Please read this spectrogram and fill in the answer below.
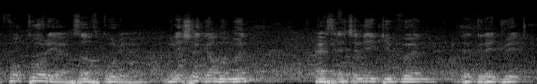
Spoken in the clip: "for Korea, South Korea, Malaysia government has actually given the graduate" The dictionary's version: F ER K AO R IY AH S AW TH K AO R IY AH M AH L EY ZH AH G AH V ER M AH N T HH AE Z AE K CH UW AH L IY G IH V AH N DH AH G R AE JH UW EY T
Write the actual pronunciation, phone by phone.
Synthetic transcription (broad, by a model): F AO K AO R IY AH S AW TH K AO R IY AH M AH L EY SH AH G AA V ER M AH N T HH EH S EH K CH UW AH L IY G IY V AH N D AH G R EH JH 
